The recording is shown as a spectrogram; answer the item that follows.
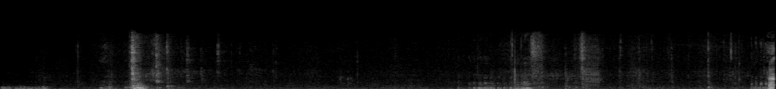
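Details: Winston, an old deaf Jack Russell Terrier, indoors and unhappy at being found after going missing. Two low, rumbling growls, one at the start and another around five seconds, with clicks and rustling movement between them.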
